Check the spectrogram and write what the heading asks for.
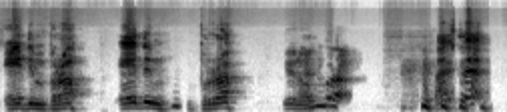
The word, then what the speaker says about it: Edinburgh: hear Americans prob about Ed go edin bro Eden Burger got they different and you s there it's Eden bruh Eden bruh you know that's that's it's pronounced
